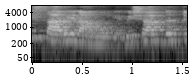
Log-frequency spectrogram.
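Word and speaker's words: विशाखदत्त: फिर है मुद्रा राक्षस, इसके लेखक हैं विशाख दत्त, विशाखा दत्त भी सही है, स्पेलिंग बस ए लगा हुआ है, कोई ऐसी प्रॉब्लम नहीं है प्रोनाउंसिएशन में, और बहुत इजी तरीके से याद कर सकते हैं।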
